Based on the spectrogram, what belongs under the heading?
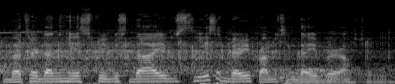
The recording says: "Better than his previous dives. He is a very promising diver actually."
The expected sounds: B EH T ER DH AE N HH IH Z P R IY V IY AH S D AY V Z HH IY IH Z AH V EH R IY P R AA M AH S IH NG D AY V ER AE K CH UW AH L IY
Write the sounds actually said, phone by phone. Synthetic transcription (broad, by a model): B EH T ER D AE N HH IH S P R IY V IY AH S D AY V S HH IY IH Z AH V EH R IY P R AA M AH S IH NG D AY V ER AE K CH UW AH L IY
